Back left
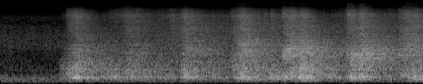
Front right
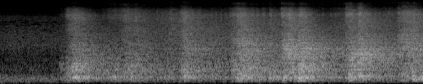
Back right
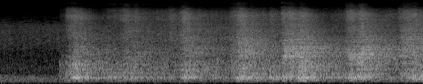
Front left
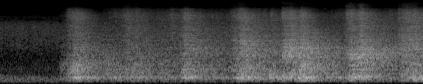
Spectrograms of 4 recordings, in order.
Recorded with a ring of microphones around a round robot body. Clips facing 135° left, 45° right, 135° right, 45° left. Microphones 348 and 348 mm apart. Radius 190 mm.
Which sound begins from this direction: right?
Footsteps, at 0.6 s.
